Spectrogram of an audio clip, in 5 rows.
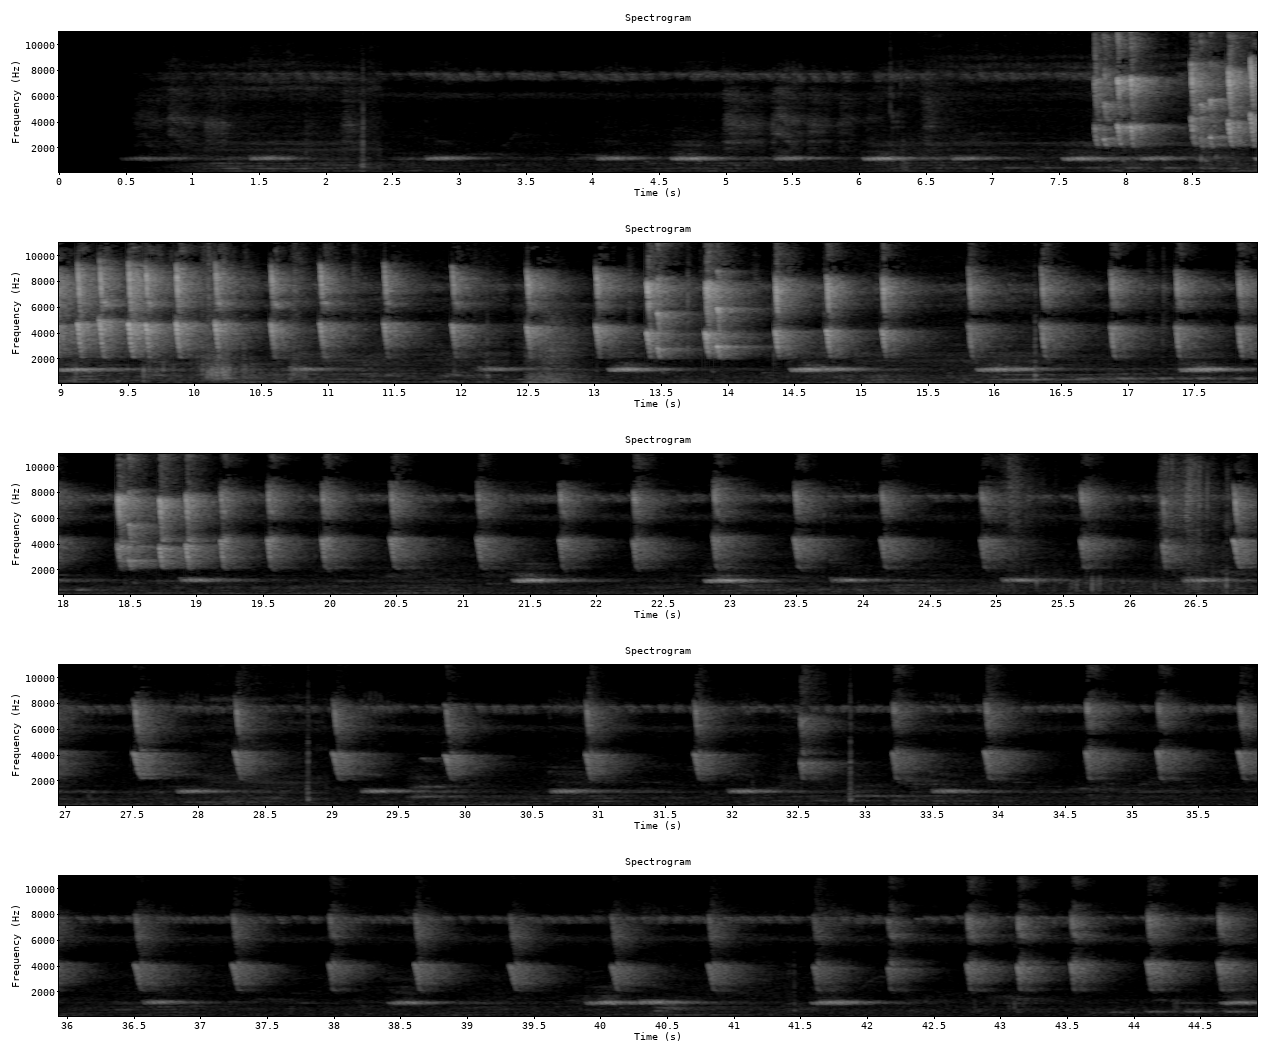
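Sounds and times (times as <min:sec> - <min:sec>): sharp high bird chirps: 0:07.6 - 0:44.9.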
